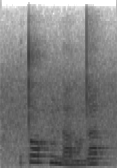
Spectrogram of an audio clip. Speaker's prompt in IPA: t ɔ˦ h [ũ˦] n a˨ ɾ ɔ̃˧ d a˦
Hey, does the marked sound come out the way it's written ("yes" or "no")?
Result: no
